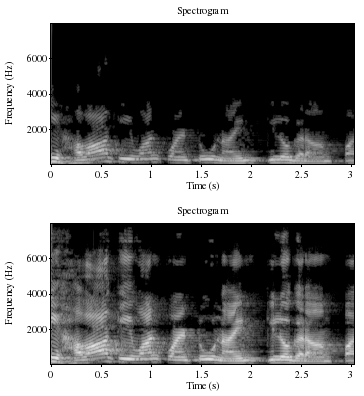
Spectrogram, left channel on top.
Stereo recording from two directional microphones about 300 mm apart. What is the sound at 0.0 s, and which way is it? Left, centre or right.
A man's voice, centre.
